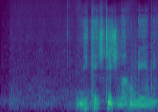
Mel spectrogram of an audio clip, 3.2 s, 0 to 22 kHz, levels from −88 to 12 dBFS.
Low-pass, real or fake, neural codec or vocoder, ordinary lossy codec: none; fake; codec, 44.1 kHz, 1.7 kbps, Pupu-Codec; none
